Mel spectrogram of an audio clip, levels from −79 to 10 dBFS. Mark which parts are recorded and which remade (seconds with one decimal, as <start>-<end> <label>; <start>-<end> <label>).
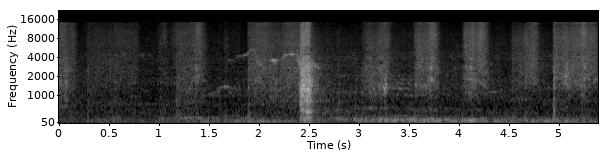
0.0-2.0 recorded; 2.0-5.4 remade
